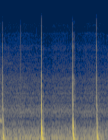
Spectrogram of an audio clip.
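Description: Four sharp taps of a drawing pen on a tablet or touchscreen, spaced about half a second apart and unevenly.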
